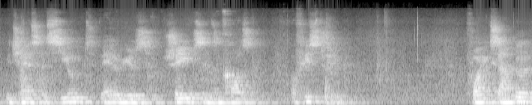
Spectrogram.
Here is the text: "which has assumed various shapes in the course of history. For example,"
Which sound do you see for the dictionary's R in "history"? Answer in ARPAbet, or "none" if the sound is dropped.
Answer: R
